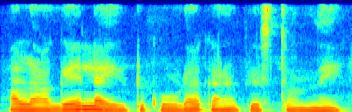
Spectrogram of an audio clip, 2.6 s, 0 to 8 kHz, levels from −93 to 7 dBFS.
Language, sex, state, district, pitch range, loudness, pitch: Telugu, female, Telangana, Hyderabad, 185-200 Hz, -13 LUFS, 190 Hz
